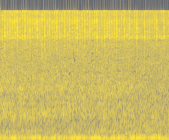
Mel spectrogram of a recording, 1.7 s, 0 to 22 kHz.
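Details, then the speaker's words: BMW N62 V8 with random multi-cylinder misfire, before repair, door shaking: lumpy, uneven low idle with irregular stumbles instead of a smooth beat; missing on several cylinders. "and you can hear how it works and everything is super horrible super horrible"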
